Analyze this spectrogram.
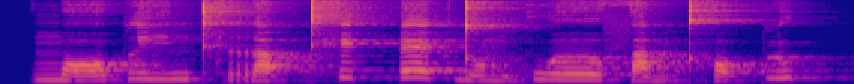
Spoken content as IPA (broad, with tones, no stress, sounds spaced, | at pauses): m ɔː˩˦ p l iː˧ ŋ kʰ r a˨˩ ʔ kʰ e˥˩ k̚ ʔ ɛː˥˩ k̚ d o˨˩ m k w ɤː˧ f a˩˦ m kʰ ɔ˨˩ ʔ p l u˥˩ k̚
